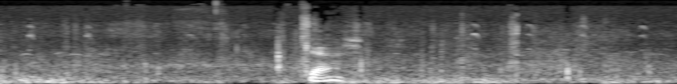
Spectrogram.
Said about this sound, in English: In the distance, I can hear the morning geese flying. See them, but I can hear them off in the distance.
